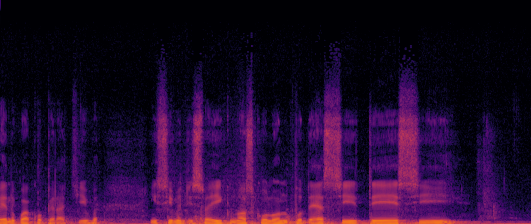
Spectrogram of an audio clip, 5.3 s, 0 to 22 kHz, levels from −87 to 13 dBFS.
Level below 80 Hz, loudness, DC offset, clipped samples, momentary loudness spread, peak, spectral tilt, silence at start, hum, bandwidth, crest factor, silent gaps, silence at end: -38 dBFS; -22 LUFS; under 0.1%; under 0.1%; 20 LU; -8 dBFS; -6.5 dB/octave; 0 s; none; 13.5 kHz; 14 dB; none; 0 s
